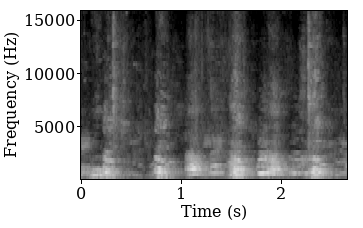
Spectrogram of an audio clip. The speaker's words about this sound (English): On a 3.5-acre plot of grassy land in West County, about 20 rescue dogs greet visitors to their temporary home.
